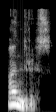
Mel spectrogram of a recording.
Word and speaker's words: Andrius: For me, the most important videos are in the playlist called Wondrous Wisdom, where wondrous rhymes with my name, Andrius.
